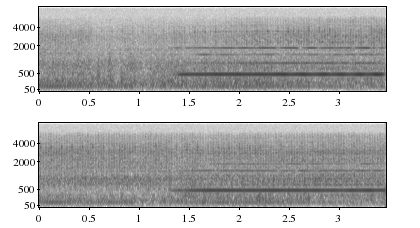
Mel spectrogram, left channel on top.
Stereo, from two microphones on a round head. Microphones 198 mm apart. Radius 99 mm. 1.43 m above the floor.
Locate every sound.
1.3 s a flute: 65° left (ahead or behind), 6 m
